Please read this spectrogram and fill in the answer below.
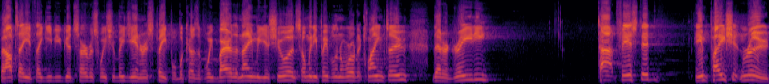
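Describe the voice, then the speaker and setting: A man with an Appalachian accent has a fairly high pitch, a bright, sharp tone and ordinary pitch variation. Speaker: pastor. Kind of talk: sermon. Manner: animated.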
